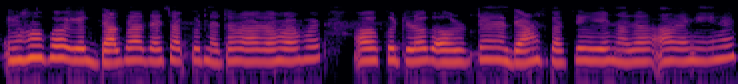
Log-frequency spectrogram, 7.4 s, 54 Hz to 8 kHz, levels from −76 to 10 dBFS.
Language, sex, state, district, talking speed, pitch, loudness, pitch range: Hindi, female, Andhra Pradesh, Anantapur, 180 wpm, 220 Hz, -29 LUFS, 210-230 Hz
